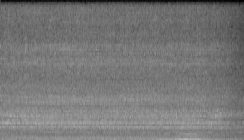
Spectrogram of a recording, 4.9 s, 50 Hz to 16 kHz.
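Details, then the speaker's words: 2008 Mazda 3 at nearly 200,000 km, idling in neutral after replacing the drive/serpentine and AC belts (Dayco). The earlier belt noise is gone, with a steady, even idle and no squeal or chirp. Normal idle. "let's start it up and see [Music] the noise is gone that's awesome"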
